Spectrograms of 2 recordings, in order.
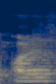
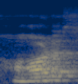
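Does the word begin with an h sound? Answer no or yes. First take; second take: no; yes. First: The word begins directly with a vowel sound. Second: The word begins with an audible h sound. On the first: The speaker calls it wrong. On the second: The speaker calls it right.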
